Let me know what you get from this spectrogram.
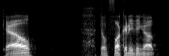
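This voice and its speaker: A performer playing a jaded, sarcastic and irritable teenage boy in an audio drama, deadpan and foul-mouthed. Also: low voice, unhurried, no echo, studio quality, voice pushed up. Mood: exasperated, angry. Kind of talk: audio drama character acting.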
